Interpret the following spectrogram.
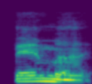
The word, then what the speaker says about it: Pema: Pema is the Tibetan pronunciation for Padma.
